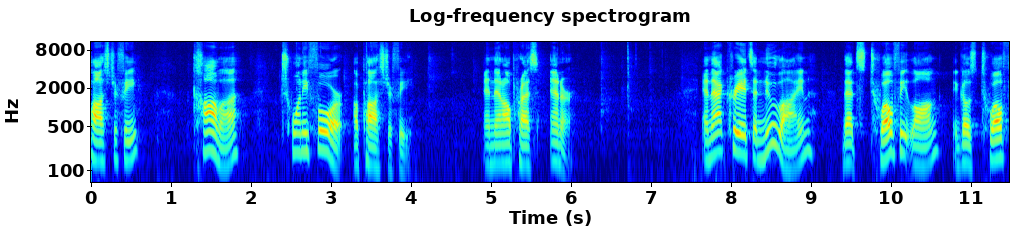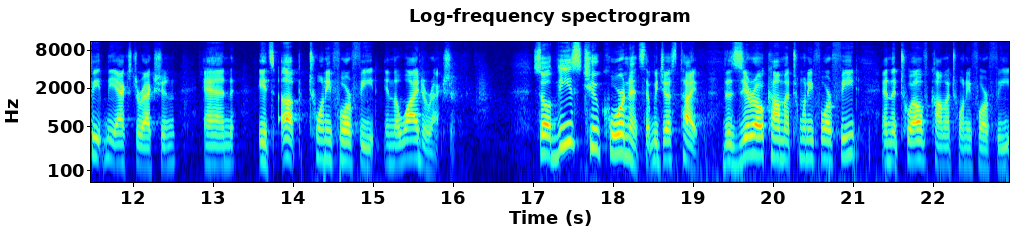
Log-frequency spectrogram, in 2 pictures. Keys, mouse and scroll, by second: 1.3 ,, 2.3-3.5 typing, 6.7 Return, 8.4-11.9 middle drag, 8.4-9.0 scroll.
